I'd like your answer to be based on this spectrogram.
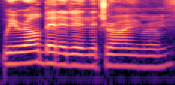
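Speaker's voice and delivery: ordinary delivery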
